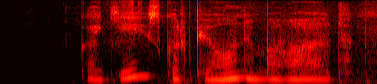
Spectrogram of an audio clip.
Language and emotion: Russian, sad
